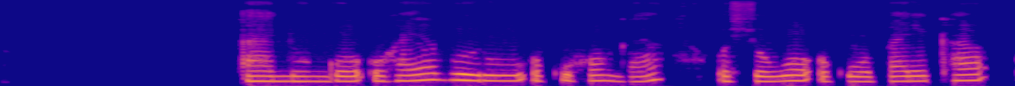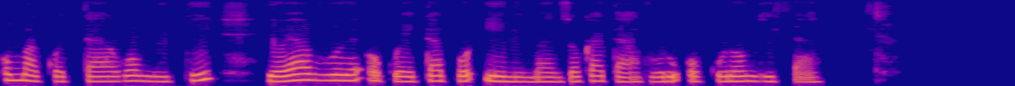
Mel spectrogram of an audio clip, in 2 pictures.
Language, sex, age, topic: Oshiwambo, female, 25-35, finance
